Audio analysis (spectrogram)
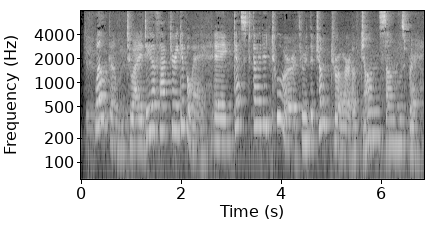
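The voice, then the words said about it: Announcer-style radio voice. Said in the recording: “doing the radio voice ... The radio voice is great”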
